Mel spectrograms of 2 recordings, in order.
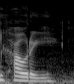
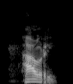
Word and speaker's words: Jauregui: My name is Yasmin Jauregui. My name is Yasmin Jauregui. – Howdy.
